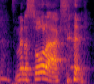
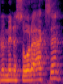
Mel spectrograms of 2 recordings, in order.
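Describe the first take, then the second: First: Mock Minnesota accent with an open, drawn O; joking attempt at a Minnesota accent. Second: Said in the usual way. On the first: Shown as a demonstration. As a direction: try on a Minnesota accent, amused. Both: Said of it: "I was trying to say it there".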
